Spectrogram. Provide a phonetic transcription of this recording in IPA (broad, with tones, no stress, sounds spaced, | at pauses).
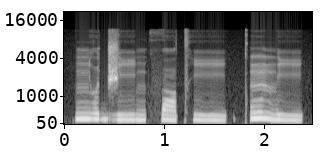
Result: ɲ ʊ˦ d͡ʒ iː˨ ŋ f ɔ˨ tʰ iː˨ | kʼ ũ˦ n iː˨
